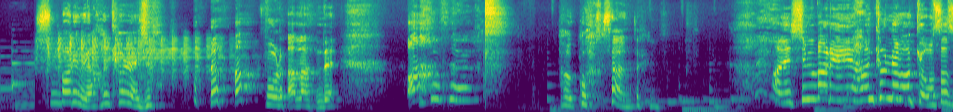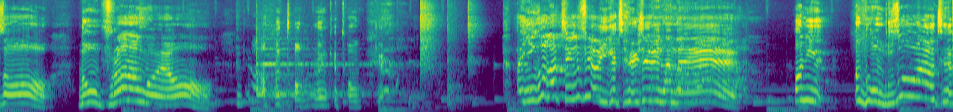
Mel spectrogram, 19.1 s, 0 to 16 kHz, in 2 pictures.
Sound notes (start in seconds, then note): 4.8 clap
